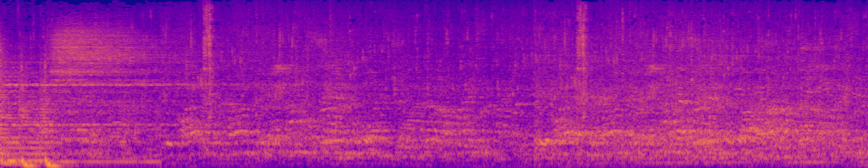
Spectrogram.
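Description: Tap water running into a steel sink while a cuttlefish is rinsed and cleaned by hand under the stream. Background music stops in the first second or two, and voices are heard in the background.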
